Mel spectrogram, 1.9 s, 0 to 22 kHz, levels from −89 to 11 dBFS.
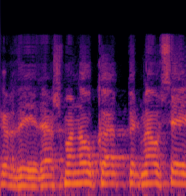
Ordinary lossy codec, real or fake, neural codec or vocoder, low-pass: Opus, 16 kbps; fake; vocoder, 24 kHz, 100 mel bands, Vocos; 10.8 kHz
